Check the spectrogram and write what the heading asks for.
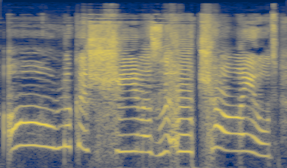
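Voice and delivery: high, gushing mock-mum, slow and loud. Teen mocks mum cooing over Sheila's child, hammed-up high gush. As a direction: coo it like a nosy mum showing off gossip. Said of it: "when you come over to me and seeing".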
